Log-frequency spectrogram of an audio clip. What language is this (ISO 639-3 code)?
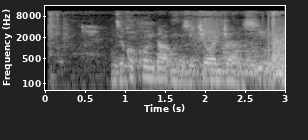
kin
